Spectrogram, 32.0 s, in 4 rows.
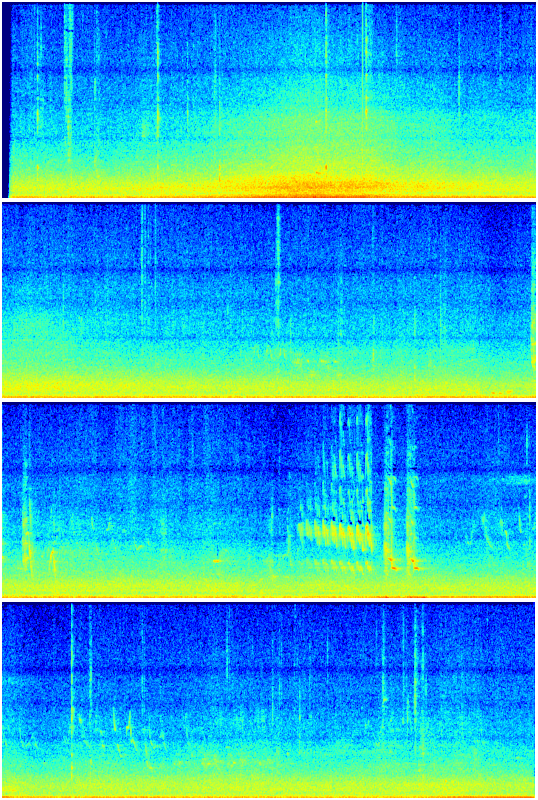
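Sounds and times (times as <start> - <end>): small birds chirping: 11.4 - 31.3.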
